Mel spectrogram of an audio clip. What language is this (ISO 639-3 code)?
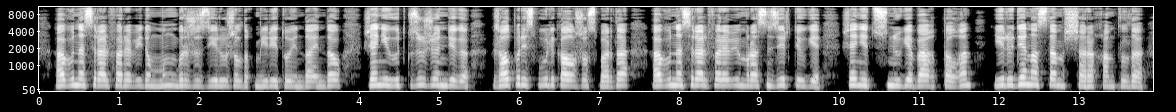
kaz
